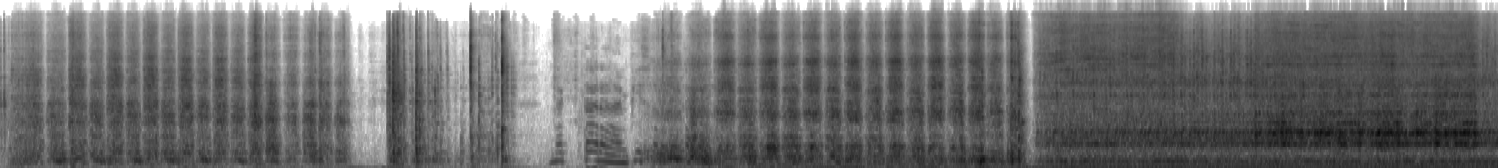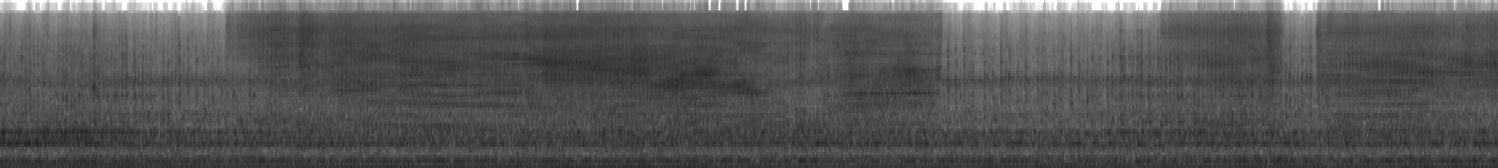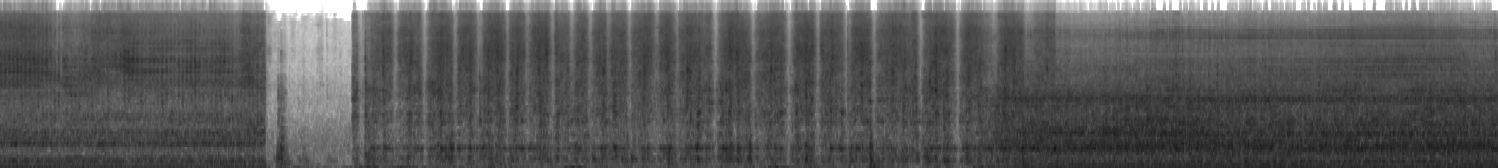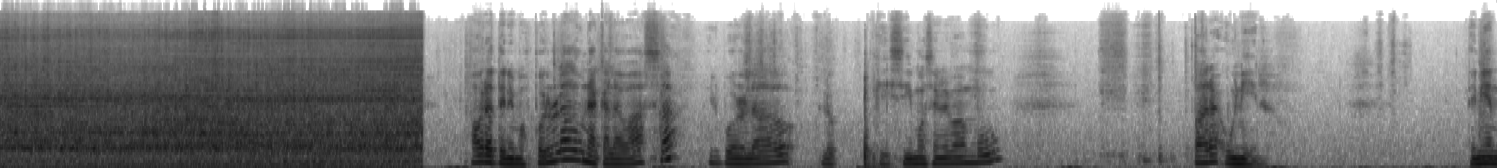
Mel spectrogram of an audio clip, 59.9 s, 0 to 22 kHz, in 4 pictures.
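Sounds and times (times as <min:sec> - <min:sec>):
sawing or rasping strokes: 0:00.0 - 0:03.6, 0:06.4 - 0:32.6, 0:33.5 - 0:49.2
steady grinding noise: 0:06.6 - 0:32.7, 0:33.5 - 0:49.2.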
